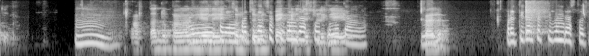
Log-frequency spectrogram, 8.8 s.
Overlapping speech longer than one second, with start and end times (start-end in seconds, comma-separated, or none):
2.9-5.1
